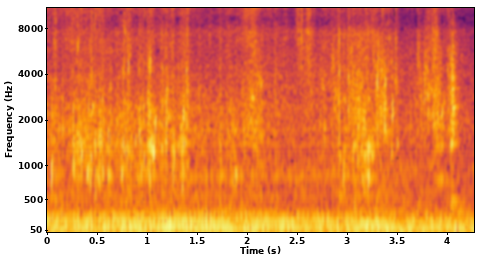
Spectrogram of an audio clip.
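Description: Water trickles and sloshes steadily while freshly harvested maize from a home kitchen garden is washed by hand, a close, continuous wet splashing with no talk.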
